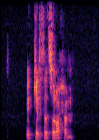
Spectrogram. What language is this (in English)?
Kabyle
